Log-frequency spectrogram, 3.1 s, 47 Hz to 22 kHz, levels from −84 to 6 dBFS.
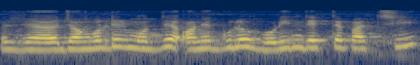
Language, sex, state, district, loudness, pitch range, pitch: Bengali, female, West Bengal, Malda, -15 LUFS, 215-260 Hz, 230 Hz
